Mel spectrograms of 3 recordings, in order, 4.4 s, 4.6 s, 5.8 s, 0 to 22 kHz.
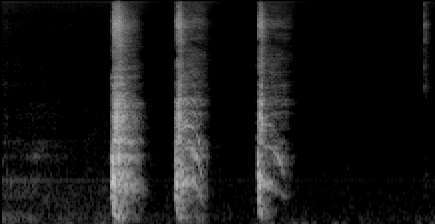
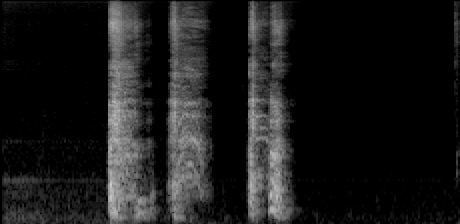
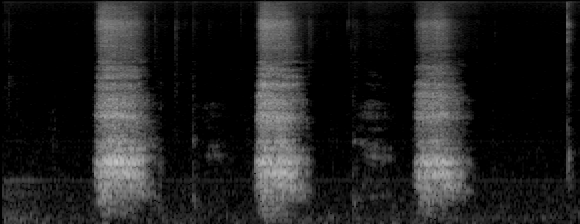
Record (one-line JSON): {"cough_length": "4.4 s", "cough_amplitude": 32767, "cough_signal_mean_std_ratio": 0.26, "three_cough_length": "4.6 s", "three_cough_amplitude": 32768, "three_cough_signal_mean_std_ratio": 0.29, "exhalation_length": "5.8 s", "exhalation_amplitude": 19966, "exhalation_signal_mean_std_ratio": 0.4, "survey_phase": "beta (2021-08-13 to 2022-03-07)", "age": "65+", "gender": "Male", "wearing_mask": "No", "symptom_runny_or_blocked_nose": true, "smoker_status": "Never smoked", "respiratory_condition_asthma": false, "respiratory_condition_other": false, "recruitment_source": "REACT", "submission_delay": "1 day", "covid_test_result": "Negative", "covid_test_method": "RT-qPCR"}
